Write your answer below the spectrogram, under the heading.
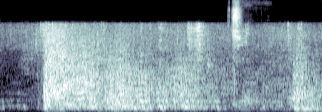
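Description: A loud thunderstorm roars, a sudden heavy rumble of thunder swelling in over steady pouring rain that hisses throughout, with another surge of rumbling near the end.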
